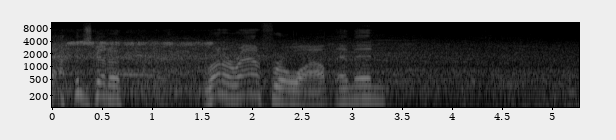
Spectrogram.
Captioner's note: cheering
